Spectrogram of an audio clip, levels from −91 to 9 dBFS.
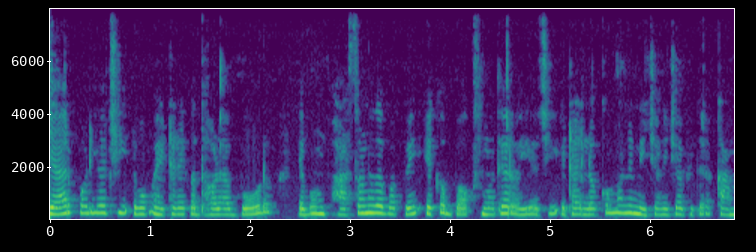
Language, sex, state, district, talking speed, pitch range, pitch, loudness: Odia, female, Odisha, Khordha, 185 wpm, 220-260 Hz, 235 Hz, -19 LUFS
